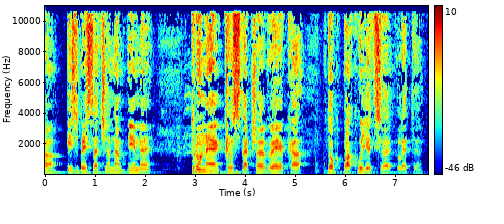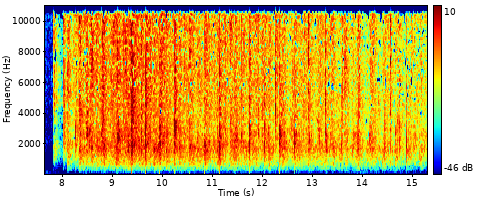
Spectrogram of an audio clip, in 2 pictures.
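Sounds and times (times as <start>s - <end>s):
speech: 0.0s - 2.2s, 2.9s - 7.6s
audience applause at a live sung and recited performance: 7.8s - 15.2s.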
